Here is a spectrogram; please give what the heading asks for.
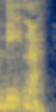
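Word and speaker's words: δεῖνα: Bahasa Yunaninya Dena. Dibacanya Dina.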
